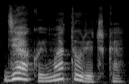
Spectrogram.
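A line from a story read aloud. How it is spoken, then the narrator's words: Whisper. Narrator (Belarusian): прашаптала Зіна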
